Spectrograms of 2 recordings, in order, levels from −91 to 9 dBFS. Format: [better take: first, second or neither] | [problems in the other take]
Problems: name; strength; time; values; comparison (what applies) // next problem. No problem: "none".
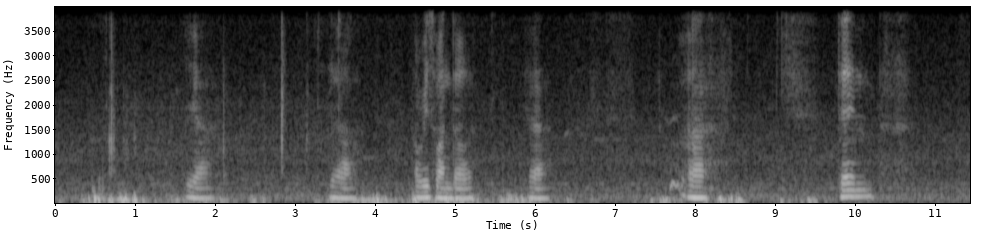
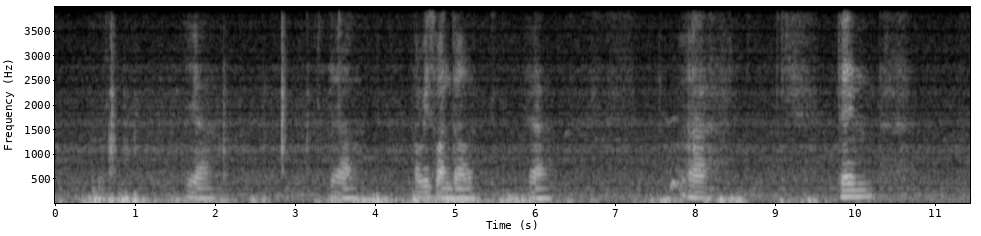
first | room echo; dies away in 0.1 s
